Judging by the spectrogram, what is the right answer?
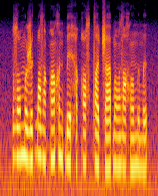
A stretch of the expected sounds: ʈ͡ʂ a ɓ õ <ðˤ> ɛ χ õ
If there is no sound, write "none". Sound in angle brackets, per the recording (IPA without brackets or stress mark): zˤ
